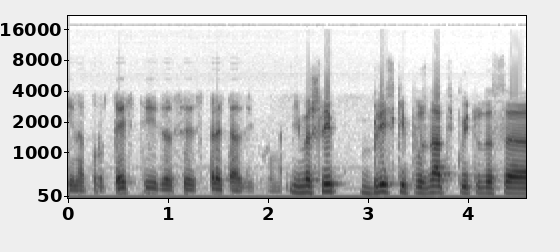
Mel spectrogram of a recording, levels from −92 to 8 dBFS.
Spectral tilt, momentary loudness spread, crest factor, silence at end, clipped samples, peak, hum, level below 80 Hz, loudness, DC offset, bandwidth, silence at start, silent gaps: -8 dB/octave; 10 LU; 16 dB; 0 s; under 0.1%; 0 dBFS; none; -60 dBFS; -17 LUFS; 2%; 18 kHz; 0 s; none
